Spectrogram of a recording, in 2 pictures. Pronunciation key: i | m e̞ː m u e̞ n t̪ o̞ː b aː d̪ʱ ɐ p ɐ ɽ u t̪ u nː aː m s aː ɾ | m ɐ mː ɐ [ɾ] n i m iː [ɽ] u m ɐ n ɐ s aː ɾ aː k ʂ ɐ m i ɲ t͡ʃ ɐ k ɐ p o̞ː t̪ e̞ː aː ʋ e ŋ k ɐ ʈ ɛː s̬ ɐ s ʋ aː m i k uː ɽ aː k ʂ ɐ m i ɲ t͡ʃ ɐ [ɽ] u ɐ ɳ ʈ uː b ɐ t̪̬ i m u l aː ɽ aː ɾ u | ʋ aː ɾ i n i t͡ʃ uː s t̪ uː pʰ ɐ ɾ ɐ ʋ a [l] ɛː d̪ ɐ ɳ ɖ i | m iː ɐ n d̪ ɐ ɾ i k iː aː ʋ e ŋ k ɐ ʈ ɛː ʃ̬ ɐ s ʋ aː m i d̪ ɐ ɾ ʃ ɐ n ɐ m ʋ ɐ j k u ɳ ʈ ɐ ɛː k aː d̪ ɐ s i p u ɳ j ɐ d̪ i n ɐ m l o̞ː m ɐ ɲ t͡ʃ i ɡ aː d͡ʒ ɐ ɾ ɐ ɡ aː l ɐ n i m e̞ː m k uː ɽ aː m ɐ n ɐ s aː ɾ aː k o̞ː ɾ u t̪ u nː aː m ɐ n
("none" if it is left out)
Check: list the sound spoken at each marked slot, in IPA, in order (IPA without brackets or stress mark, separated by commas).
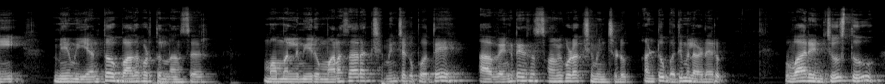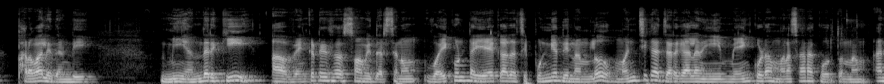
l, ɾ, ɽ, l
